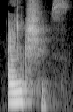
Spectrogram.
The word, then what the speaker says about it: anxious: Careful with the pronunciation of the word anxiety, because even though the root is the same, the adjective has a different pronunciation. Look, anxiety, but anxious.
